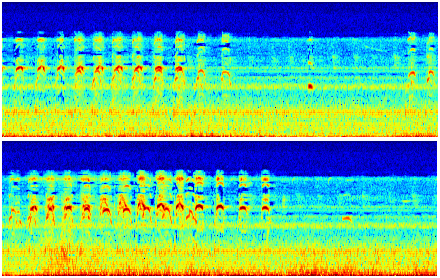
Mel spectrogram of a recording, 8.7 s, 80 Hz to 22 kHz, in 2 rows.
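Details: Osprey nest on the Narrow (Pettaquamscutt) River, South Kingstown, Rhode Island, July 11, 2022, four birds present including two chicks, webcam sound: rapid whistled chirps, about four a second, pause for roughly two seconds, then resume louder before stopping, with steady low hum.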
